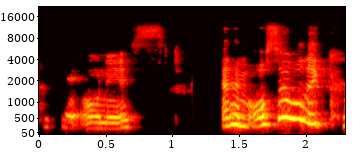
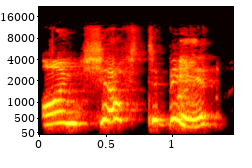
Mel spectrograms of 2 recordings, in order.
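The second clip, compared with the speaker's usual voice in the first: put-on high, slow, loud try at a British accent; overdone British, drawn out and pitched high; attempted British accent; 8 semitones higher, 5 dB louder, slower than usual. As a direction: play at a broad British accent. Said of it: "trying to do Cockney".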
